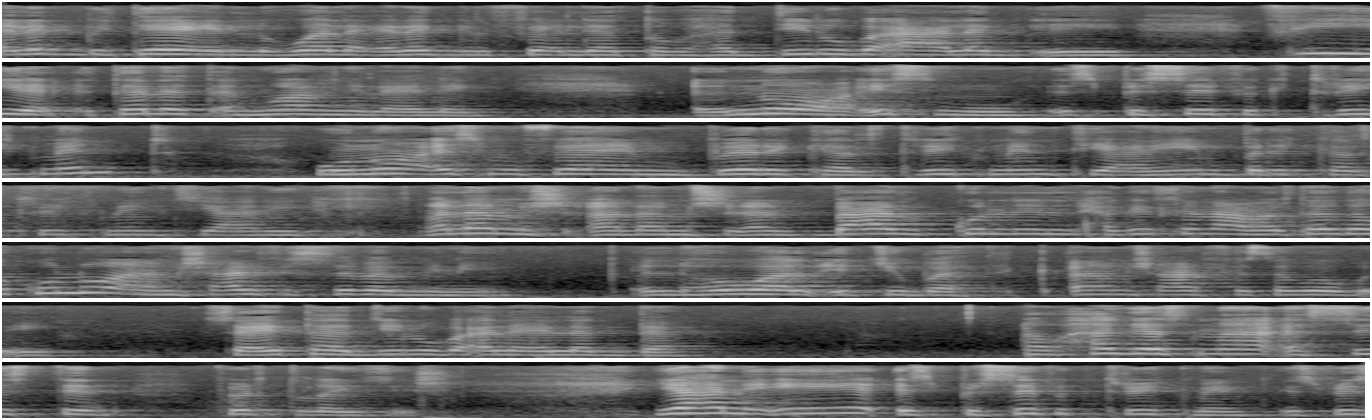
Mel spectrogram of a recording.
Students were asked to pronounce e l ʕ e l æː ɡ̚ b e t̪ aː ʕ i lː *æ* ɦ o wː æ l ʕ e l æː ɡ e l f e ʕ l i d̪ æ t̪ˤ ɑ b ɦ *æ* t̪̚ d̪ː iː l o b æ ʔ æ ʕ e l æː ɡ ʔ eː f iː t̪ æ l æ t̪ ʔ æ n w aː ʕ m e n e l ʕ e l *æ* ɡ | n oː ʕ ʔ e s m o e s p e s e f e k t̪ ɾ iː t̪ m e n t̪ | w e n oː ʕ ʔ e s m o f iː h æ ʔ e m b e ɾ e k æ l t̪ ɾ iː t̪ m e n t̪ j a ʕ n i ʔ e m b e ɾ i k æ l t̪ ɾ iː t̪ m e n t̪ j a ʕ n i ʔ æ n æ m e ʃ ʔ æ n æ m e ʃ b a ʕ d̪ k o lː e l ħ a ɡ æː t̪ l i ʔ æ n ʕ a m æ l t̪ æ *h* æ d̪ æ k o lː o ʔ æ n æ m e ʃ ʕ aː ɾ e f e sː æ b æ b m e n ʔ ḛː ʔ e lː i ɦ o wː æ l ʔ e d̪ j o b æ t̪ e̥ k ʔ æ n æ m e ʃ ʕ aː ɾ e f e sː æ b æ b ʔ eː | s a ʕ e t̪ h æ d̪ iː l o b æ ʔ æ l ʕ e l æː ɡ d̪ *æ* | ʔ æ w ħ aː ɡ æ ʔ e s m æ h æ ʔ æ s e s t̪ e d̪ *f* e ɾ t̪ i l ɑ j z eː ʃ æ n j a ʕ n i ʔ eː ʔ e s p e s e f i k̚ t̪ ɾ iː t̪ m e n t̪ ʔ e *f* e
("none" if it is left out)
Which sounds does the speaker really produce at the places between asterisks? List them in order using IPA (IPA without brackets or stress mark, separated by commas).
i, æ, æː, h, æ, f, s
